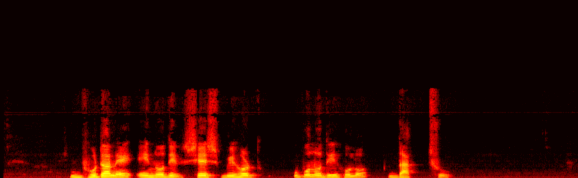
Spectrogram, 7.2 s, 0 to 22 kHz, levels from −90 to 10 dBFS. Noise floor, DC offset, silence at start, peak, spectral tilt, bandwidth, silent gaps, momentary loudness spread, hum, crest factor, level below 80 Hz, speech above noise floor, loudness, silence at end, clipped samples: -68 dBFS; under 0.1%; 0.85 s; -4 dBFS; -7.5 dB/octave; 11 kHz; none; 19 LU; 50 Hz at -50 dBFS; 20 dB; -60 dBFS; 48 dB; -21 LUFS; 1.65 s; under 0.1%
